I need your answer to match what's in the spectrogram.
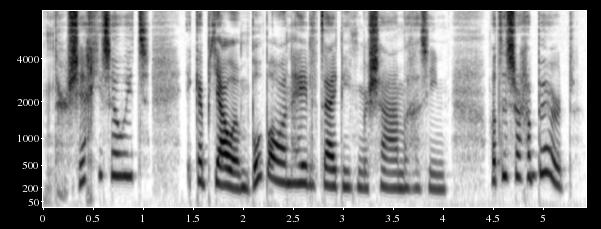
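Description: A woman voicing a kind, gentle grown-up shopkeeper in an audiobook, coaxing and caring. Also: on the high side, normal speed, no room sound, clean studio sound, voice pushed up, natural voice. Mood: concerned. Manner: gentle, coaxing, sometimes lively. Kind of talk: audiobook character reading.

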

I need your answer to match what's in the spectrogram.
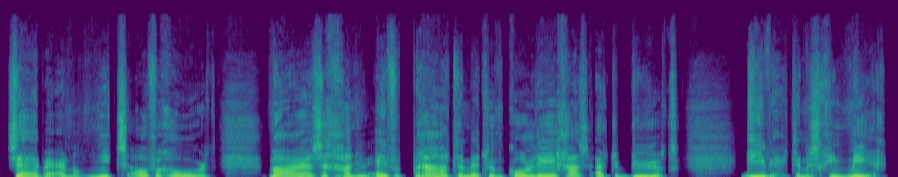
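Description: A fussy, chatty storybook mother, voiced by a man reading aloud. She fusses along with a lively, animated pitch. Dry, close recording. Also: normal speed, dry recording.

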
